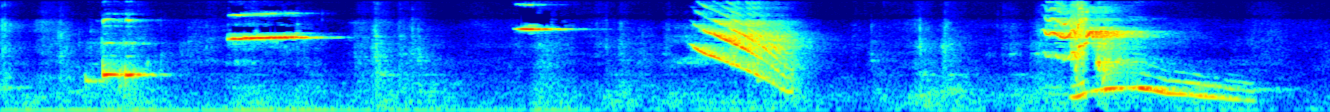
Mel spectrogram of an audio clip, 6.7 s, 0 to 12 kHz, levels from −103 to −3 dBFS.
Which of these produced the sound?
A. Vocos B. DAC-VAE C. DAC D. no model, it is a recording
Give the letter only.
D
